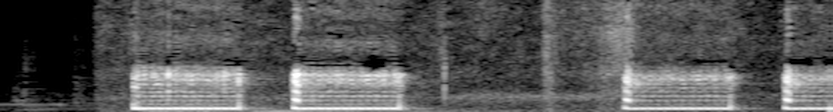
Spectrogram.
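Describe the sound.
A telephone rings in four short electronic tone bursts, each a steady buzzing tone lasting under half a second, grouped in two pairs separated by a brief pause, with no voices.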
